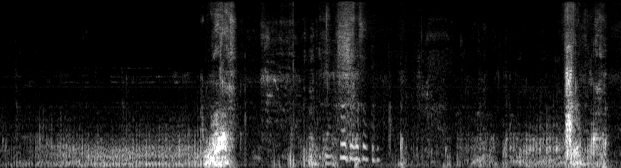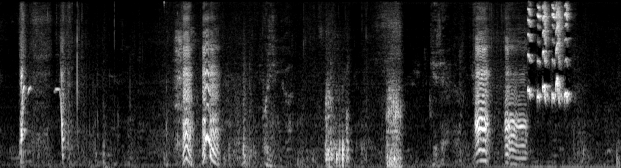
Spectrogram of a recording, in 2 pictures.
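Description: A bulldog snorts and breathes heavily close by.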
